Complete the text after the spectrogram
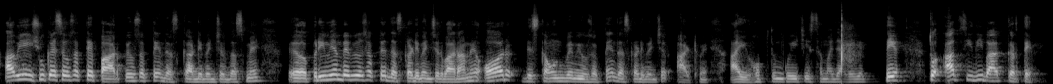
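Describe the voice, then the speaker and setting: A man's voice: on the high side, lively intonation, fast, hardly any pauses, darkish tone. A male teacher giving an online exam-prep lecture, explaining step by step and often checking in with his students. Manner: explanatory, keeps checking in with students, mixes in English terms. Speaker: accountancy teacher.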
